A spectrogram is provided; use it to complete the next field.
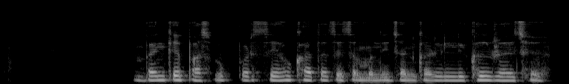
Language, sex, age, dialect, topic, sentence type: Magahi, male, 25-30, Western, banking, statement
